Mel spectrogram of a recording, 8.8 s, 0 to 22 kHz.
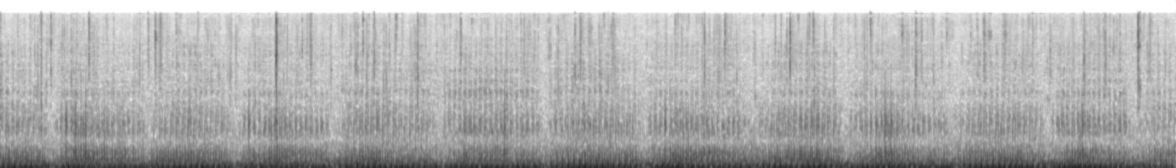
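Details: Domestic cat purring steadily in deep, low rumbling pulses that swell and fade with each breath about every 0.7 seconds, layered over the sharp pops and crackles of a cozy fireplace.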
